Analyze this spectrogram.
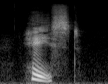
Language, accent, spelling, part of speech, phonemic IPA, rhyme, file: English, US, haste, noun / verb, /heɪst/, -eɪst, En-us-haste.ogg
- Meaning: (noun) 1. Speed; swiftness; dispatch 2. Urgency; sudden excitement of feeling or passion; precipitance; vehemence; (verb) 1. To urge onward; to hasten 2. To move with haste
